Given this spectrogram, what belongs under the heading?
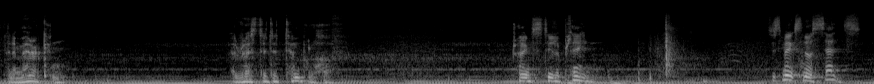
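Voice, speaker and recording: An actor playing a menacing, oily Nazi officer in a war video game, coldly polite and mocking, with a German accent. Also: male voice, mid-range voice, sing-song, slow, long pauses, background noise. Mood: anxious. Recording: loud music underneath.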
